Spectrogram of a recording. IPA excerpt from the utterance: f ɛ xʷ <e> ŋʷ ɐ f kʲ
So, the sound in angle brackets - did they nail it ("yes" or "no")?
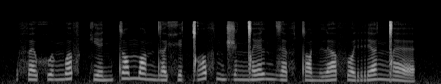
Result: yes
